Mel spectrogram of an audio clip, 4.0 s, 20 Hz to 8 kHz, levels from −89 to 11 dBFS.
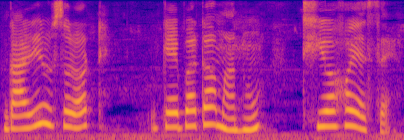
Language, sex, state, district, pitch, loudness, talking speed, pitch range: Assamese, female, Assam, Kamrup Metropolitan, 305 Hz, -13 LUFS, 105 wpm, 270-325 Hz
